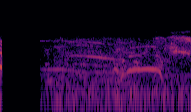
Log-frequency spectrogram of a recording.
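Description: After a hard cut to dead silence, faint arching, whistle-like tones rise and fall over a steady hiss from about half a second in. These are the eerie underwater sound effects that open a film soundtrack, played through outdoor cinema speakers.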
